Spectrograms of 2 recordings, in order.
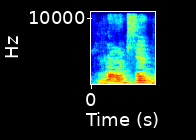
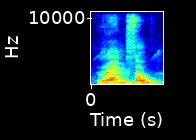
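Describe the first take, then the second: First: The first vowel is an open 'aw' sound. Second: The first vowel is an 'a' as in cat. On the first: The speaker calls it wrong. "इसे हम लोग रॉनसम रॉनसम रॉट" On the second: The speaker calls it right. "रैन रैन सैम रैनसम"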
